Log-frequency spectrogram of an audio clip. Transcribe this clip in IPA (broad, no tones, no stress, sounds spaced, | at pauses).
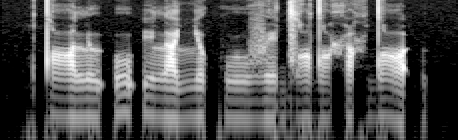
tˤ e l ɯ ʔ u ʔ i l a ʎ ɛ kʷ ɹ u v e d͡z i dˤ o x i x dˤ ɯ ʔ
